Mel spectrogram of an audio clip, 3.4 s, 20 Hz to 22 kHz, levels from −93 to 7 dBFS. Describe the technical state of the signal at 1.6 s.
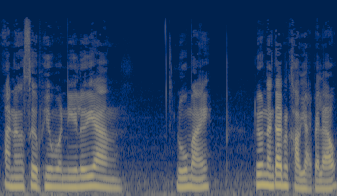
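At 1.6 s the speech sounds rushed, running about 1.51 times faster with its pitch unchanged, from 1.4 s to the end. This is a time-stretched section, likely software squeezing the audio by dropping short pieces to keep pitch.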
